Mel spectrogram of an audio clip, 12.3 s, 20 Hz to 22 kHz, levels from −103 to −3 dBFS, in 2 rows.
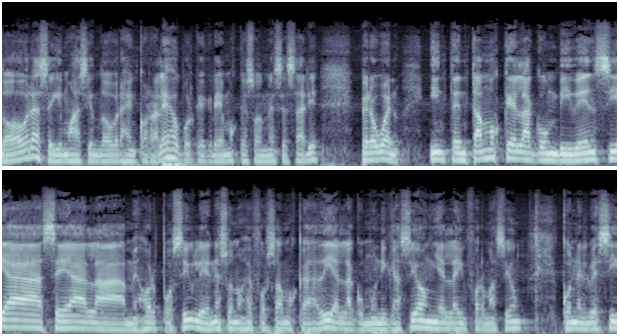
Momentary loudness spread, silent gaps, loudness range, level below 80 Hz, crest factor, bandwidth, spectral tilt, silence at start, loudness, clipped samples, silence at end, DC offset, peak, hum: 9 LU; none; 5 LU; -38 dBFS; 18 dB; 14.5 kHz; -4 dB/octave; 0 s; -20 LUFS; under 0.1%; 0 s; under 0.1%; -2 dBFS; none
